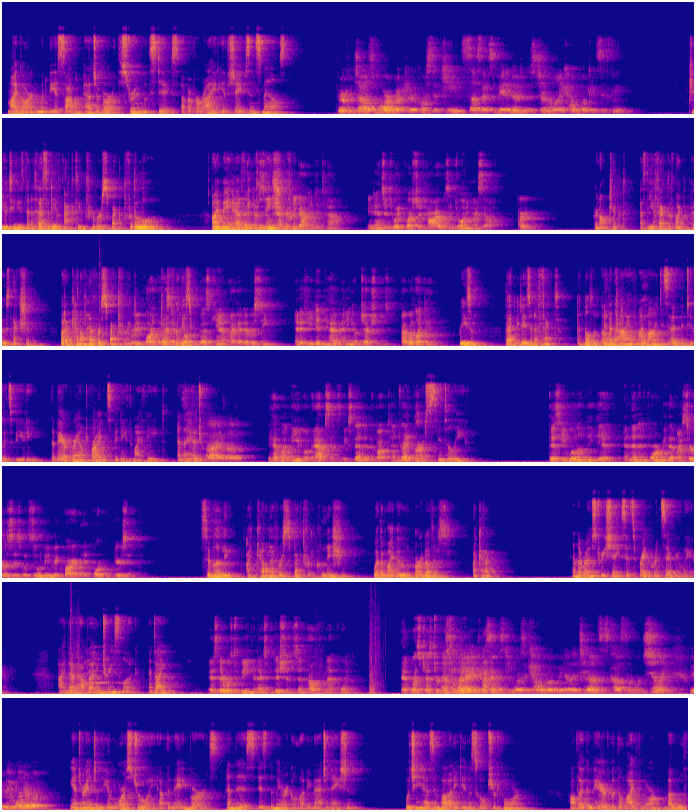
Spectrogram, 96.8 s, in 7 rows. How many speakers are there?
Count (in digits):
4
